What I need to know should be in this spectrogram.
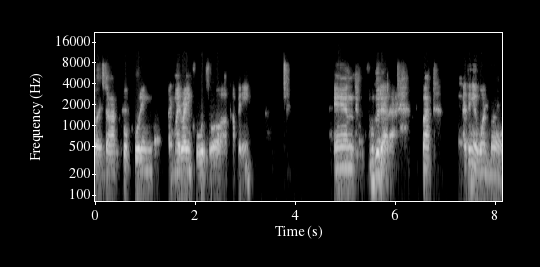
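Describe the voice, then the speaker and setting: A man with a non-native accent leaves long, frequent pauses. The sound is dry and close with no echo. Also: moderate pace. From third-world country, immigrated to Canada as teen. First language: not English. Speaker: Canadian Army veteran. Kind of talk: personal testimony. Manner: halting.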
